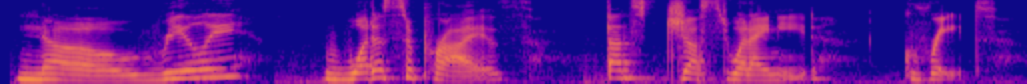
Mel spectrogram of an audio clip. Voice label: sarcasm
